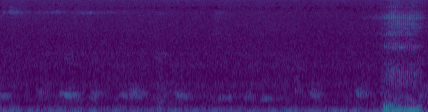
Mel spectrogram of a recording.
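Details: Sleeping Golden Retriever Meongji, a pet dog in Thailand, breathes in a soft low murmur, then gives a single harsh, rumbling snore at the close.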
